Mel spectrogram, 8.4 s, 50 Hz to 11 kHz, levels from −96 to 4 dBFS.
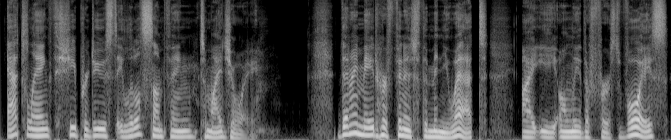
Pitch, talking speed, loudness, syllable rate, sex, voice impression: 135 Hz, 165 wpm, -20 LUFS, 4.8 syllables/s, male, masculine, adult-like, slightly middle-aged, slightly thick, tensed, slightly weak, very bright, slightly hard, very clear, very fluent, very cool, intellectual, very refreshing, very sincere, slightly calm, very friendly, reassuring, unique, wild, very lively, kind, slightly intense, light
